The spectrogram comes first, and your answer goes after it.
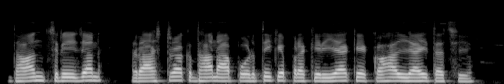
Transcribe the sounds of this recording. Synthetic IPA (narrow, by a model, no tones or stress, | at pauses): d̪ʱənsɾid͡ʒən | ɾasʈɾəkd̪ʱənapuɾt̪ikepɾəkɾijakekəɦəld͡ʒajt̪ət͡ʃʰi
